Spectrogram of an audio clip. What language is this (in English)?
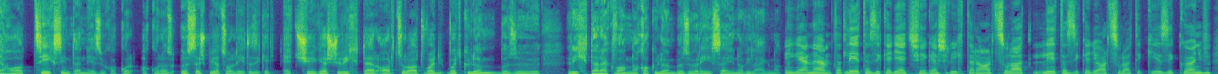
Hungarian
